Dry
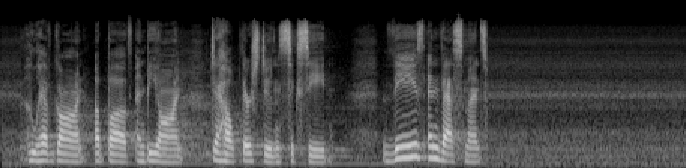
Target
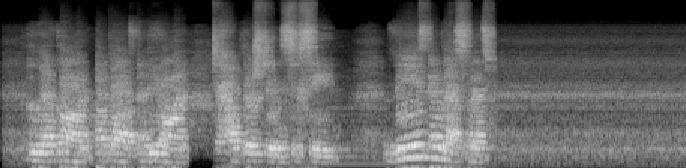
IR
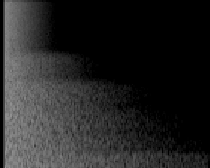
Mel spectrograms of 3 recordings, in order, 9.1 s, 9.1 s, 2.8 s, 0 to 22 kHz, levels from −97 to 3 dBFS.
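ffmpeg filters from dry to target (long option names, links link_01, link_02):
-filter_complex "[0:a]asettb=1/sr,asplit=3[link_01][link_02][link_03];[link_01]atrim=end=2.374[link_04];[link_02]atrim=start=2.37:end=3.03,asetpts=PTS-STARTPTS,afade=type=in:duration=0.004:curve=qsin,afade=type=out:start_time=0.656:duration=0.004:curve=qsin,highpass=1400[link_05];[link_03]atrim=start=3.026[link_06];[link_04][link_05]acrossfade=duration=0.004:curve1=hsin:curve2=qsin[link_07];[link_07][link_06]acrossfade=duration=0.004:curve1=qsin:curve2=hsin,asplit=2[link_08][link_09];[link_09]highpass=frequency=720:poles=1,volume=21dB,asoftclip=type=tanh:threshold=-9dB[link_10];[link_08][link_10]amix=inputs=2:normalize=0,lowpass=frequency=7300:poles=1,volume=-6dB[link_11];[1:a]atrim=start_sample=2205,atrim=end_sample=6174[link_12];[link_11][link_12]afir=irnorm=-1:irlink=0,volume=-10.5dB"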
